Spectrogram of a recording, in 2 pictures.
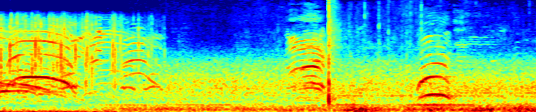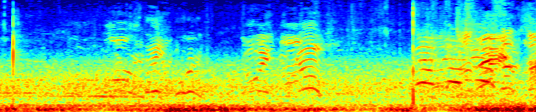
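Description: Voices calling out on a baseball field over a steady low rumble, with a sharp crack about three seconds in and another just before the end.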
